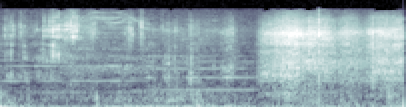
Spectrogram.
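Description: Soft background music with faint, steady tones, under mouth noises of a man chewing a mouthful of garlic fries, and a short hiss in the second half.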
